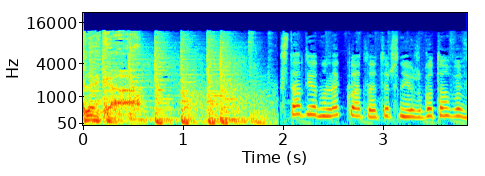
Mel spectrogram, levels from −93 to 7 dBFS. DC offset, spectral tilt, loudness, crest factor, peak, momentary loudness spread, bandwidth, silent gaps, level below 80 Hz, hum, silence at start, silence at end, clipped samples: under 0.1%; -4.5 dB/octave; -16 LUFS; 14 dB; 0 dBFS; 8 LU; 13 kHz; none; -26 dBFS; none; 0 s; 0 s; under 0.1%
